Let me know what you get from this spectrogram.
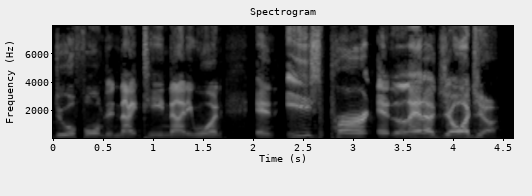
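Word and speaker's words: East Point: formed in 1991 in East parent Atlanta Georgia I did say prent that's how they say it trust me that's how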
